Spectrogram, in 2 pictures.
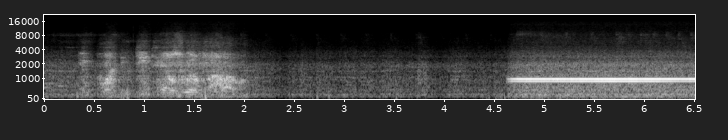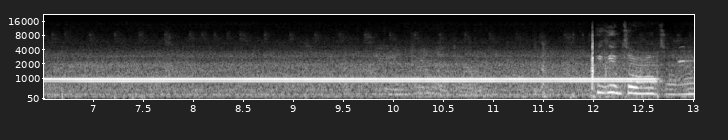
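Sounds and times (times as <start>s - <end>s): two-tone alert signal: 4.6s - 12.4s.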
